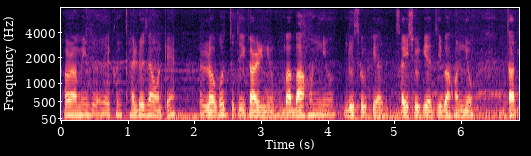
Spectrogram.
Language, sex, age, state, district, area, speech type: Assamese, male, 18-30, Assam, Majuli, urban, spontaneous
